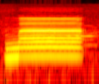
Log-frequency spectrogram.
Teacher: Fama yukadzibuka ba'du biddin. Fama ada mad tabi'i karena ada alif sebelumnya fathah di huruf mim. Cara bacanya panjang 2 harokat. Ma. Yukadzi, ditekan ada tasydidnya di dzal.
